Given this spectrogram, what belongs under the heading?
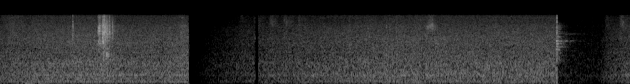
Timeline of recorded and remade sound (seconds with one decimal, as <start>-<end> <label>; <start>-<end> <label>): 0.0-3.8 remade; 3.8-4.9 recorded; 4.9-6.3 remade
